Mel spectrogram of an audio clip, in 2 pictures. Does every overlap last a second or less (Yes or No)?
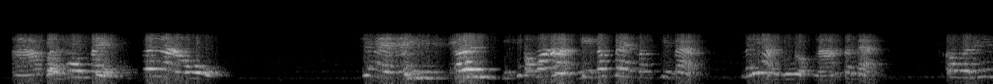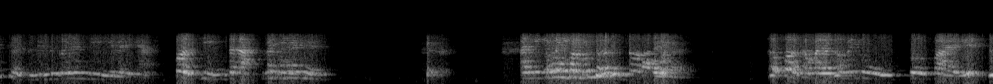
No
